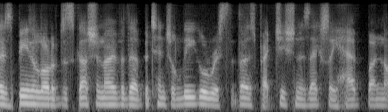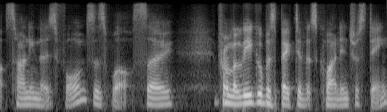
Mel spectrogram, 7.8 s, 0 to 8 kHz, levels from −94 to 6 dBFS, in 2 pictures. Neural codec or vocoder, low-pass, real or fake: codec, 16 kHz, about 1 kbps, DyCAST, with the encoder's durations; 7.2 kHz; fake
